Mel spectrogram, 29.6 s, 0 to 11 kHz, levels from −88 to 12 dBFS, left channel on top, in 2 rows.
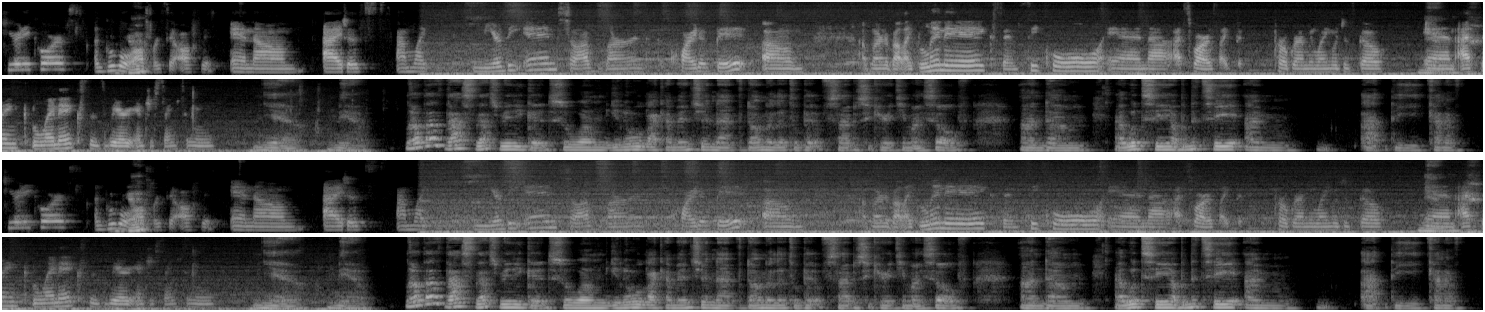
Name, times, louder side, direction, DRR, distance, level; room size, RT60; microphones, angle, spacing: voice 1, 0.1-0.6 0.9-3.6 3.9-4.3 4.7-12.3 12.7-13.8 14.2-16.9, left 6 dB, 80° left, 0.5 m, -28 dB
sound 1, 4.1-18.4, right 1 dB, 80° right, 3.6 m, -36 dB
voice 2, 14.1-14.8 17.3-18.5 18.8-28.1 28.4-29.4, right 1 dB, 20° right, 2.0 m, -31 dB
6.2 x 4.0 x 5.3 m
head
